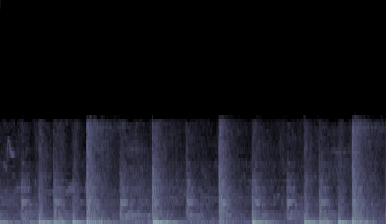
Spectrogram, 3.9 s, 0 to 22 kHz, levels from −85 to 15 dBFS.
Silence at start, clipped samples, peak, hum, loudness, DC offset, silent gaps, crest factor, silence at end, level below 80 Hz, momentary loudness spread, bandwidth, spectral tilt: 0 s; under 0.1%; -12 dBFS; none; -33 LUFS; under 0.1%; none; 20 dB; 0 s; -40 dBFS; 8 LU; 10.5 kHz; -5 dB/octave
